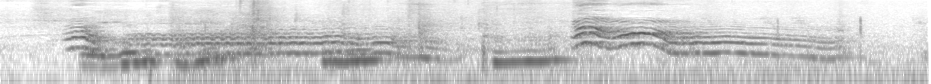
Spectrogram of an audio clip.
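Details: Siberian Husky puppy giving a long wavering howl that dips and rises, then a second higher rising-falling howl that slides down at the end; quiet room background.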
